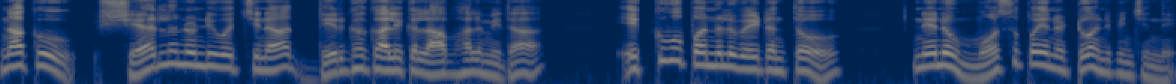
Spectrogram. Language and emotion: Telugu, sad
